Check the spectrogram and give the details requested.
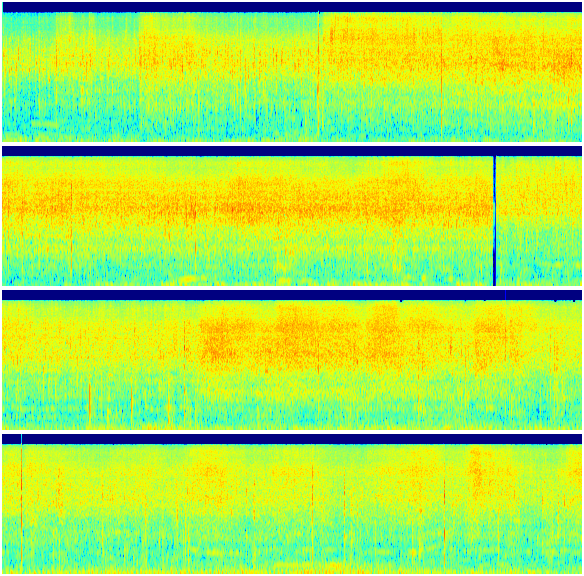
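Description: River crabs sizzling as they fry in hot oil with garlic in a steel wok, a steady hiss with frequent small pops and crackles. They are stirred with a spatula near the end.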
